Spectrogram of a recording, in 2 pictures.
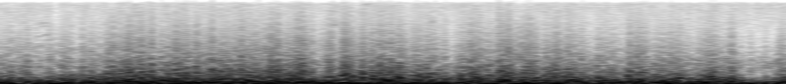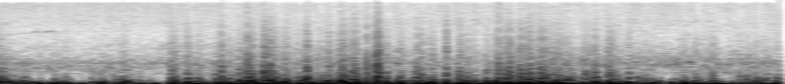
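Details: Strong wind buffets the microphone with a heavy, continuous low rumble throughout, and no animal calls are heard.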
